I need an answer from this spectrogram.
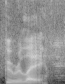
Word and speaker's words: Gurule: the early lead 1-0 but gruel gurule so apologies i've been saying johnny's name wrong it's gurule and he's working from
